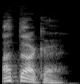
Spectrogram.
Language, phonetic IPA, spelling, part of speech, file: Russian, [ɐˈtakə], атака, noun, Ru-атака.ogg
- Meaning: attack, assault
